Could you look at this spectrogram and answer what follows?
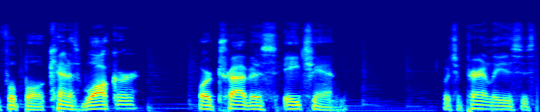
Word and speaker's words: Etienne: But Travis A-Chane is how you say his name.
